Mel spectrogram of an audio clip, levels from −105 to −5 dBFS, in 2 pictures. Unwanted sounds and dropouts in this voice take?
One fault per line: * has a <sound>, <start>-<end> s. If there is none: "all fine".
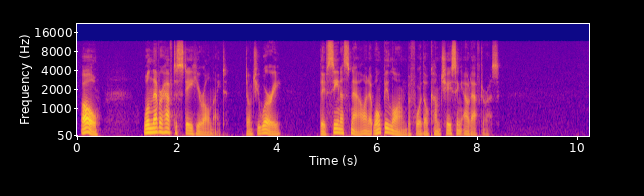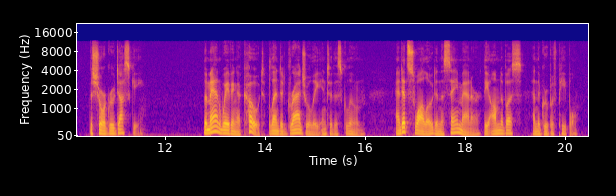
all fine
